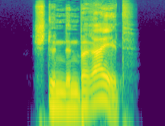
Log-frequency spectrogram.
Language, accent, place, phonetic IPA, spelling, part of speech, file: German, Germany, Berlin, [ˌʃtʏndn̩ bəˈʁaɪ̯t], stünden bereit, verb, De-stünden bereit.ogg
- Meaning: first/third-person plural subjunctive II of bereitstehen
